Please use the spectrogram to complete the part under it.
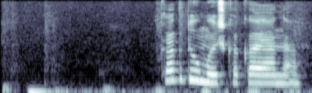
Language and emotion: Russian, neutral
